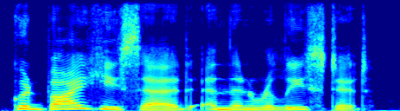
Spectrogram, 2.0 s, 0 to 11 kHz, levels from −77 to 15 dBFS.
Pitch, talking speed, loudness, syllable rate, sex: 205 Hz, 240 wpm, -18 LUFS, 5.5 syllables/s, female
